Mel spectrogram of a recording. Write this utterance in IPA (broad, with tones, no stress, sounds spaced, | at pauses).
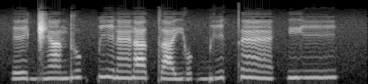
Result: e˨ d͡ʒ ã˨˦ d u˦ k͡p i˦˨ ɾ ɛ̃˧ ɾ a˧ t a˨ j o˨ ɡ͡b i˨˦ t ɛ̃˦˨ | j i˦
